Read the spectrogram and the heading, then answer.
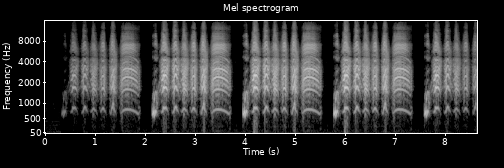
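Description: A monkey calls out in five loud bursts, each a rapid run of shrill, piercing hoots and screeches separated by brief pauses, with no talking.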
